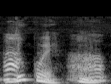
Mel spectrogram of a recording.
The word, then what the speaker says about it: Duque: I like how you pronounce that. Ulitin mo ngayon. Duque? No. Duque? You added a Y. Duque.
